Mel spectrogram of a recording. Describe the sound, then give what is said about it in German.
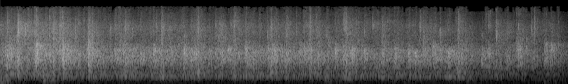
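An audience applauds to welcome speaker Udo Vetter before his talk on the legal aspects of digital life: a dense wash of many hands clapping at an even, fairly loud level throughout, with no voices standing out above it. “Bitte einen wunderbaren Applaus für Udo Vetter und viel Spaß.”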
